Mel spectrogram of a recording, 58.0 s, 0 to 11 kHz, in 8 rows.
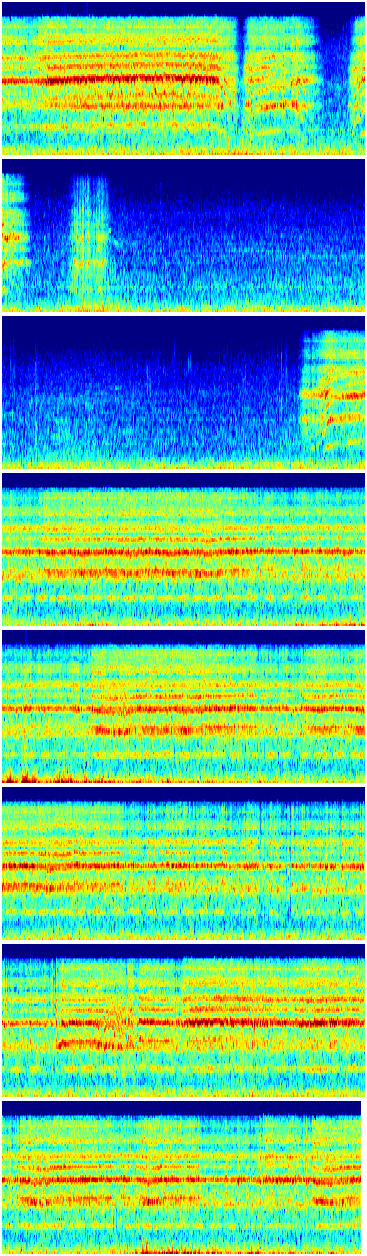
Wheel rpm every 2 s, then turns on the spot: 160, 150, 90, 30, 10, 0, 0, 0, 0, 0, 100, 160, 160, 170, 170, 160, 170, 170, 160, 170, 160, 160, 160, 160, 170, 170, 160, 170, 170.
8-10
